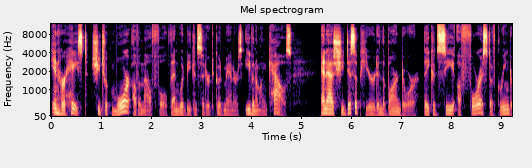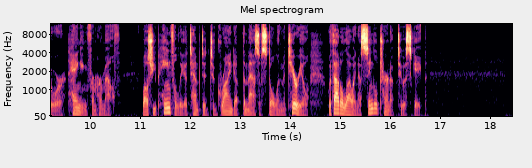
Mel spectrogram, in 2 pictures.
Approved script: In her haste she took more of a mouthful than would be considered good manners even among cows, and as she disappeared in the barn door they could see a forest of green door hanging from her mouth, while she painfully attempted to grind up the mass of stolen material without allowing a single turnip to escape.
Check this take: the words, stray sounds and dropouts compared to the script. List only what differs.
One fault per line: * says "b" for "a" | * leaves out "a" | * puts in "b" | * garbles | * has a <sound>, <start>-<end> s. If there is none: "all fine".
all fine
